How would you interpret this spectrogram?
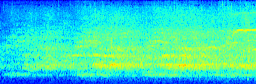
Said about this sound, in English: How does that cheer make you feel? It's amazing. It's like I'm home always where I go.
